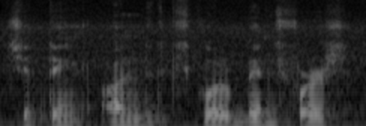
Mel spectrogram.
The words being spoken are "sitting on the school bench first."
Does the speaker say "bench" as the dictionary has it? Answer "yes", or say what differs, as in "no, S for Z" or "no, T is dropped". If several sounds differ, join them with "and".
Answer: no, S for CH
